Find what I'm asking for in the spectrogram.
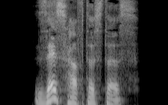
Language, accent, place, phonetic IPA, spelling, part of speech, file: German, Germany, Berlin, [ˈzɛshaftəstəs], sesshaftestes, adjective, De-sesshaftestes.ogg
- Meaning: strong/mixed nominative/accusative neuter singular superlative degree of sesshaft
